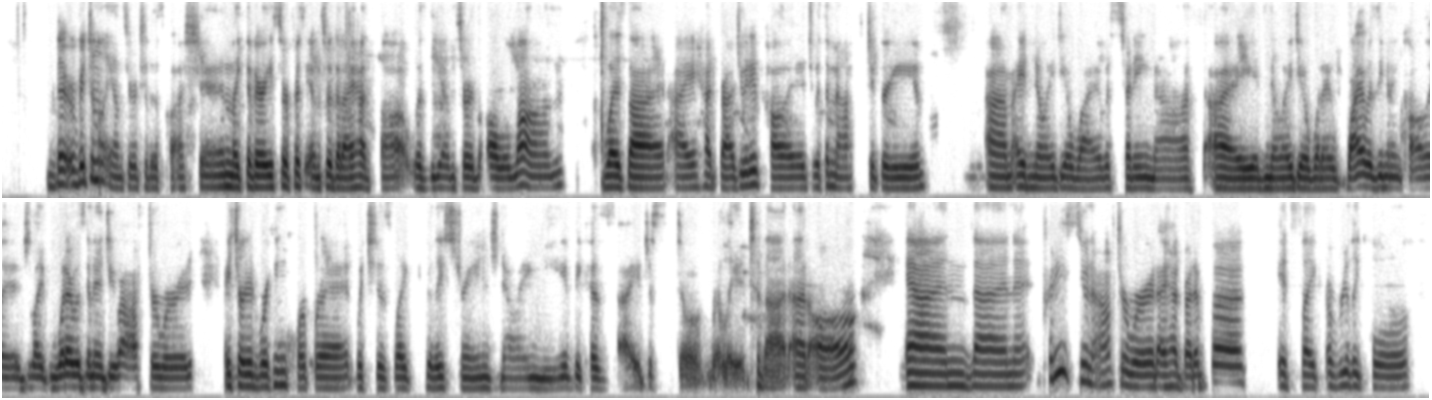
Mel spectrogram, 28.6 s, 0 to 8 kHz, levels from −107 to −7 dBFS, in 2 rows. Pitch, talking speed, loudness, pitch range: 165 Hz, 200 wpm, -26 LUFS, 160-185 Hz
